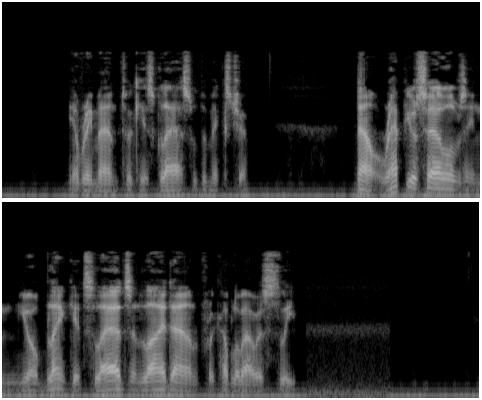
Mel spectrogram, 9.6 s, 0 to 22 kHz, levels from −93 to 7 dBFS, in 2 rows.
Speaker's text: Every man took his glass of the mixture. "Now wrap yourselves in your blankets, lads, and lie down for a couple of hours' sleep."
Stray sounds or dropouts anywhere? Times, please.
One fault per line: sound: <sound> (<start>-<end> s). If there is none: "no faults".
no faults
